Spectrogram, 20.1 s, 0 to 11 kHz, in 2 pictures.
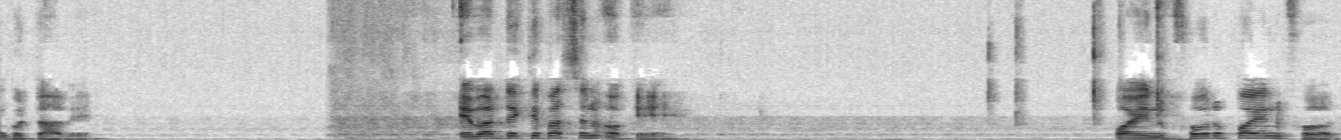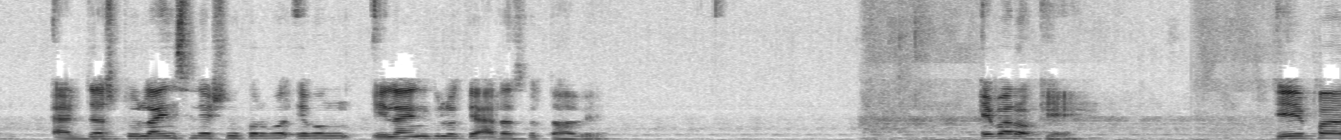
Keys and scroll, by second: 2.4 j, 8.7 Down, 9.2 Down, 16.4 ctrl+z, 18.9 e.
